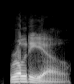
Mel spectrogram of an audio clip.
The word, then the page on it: rodeo: American English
